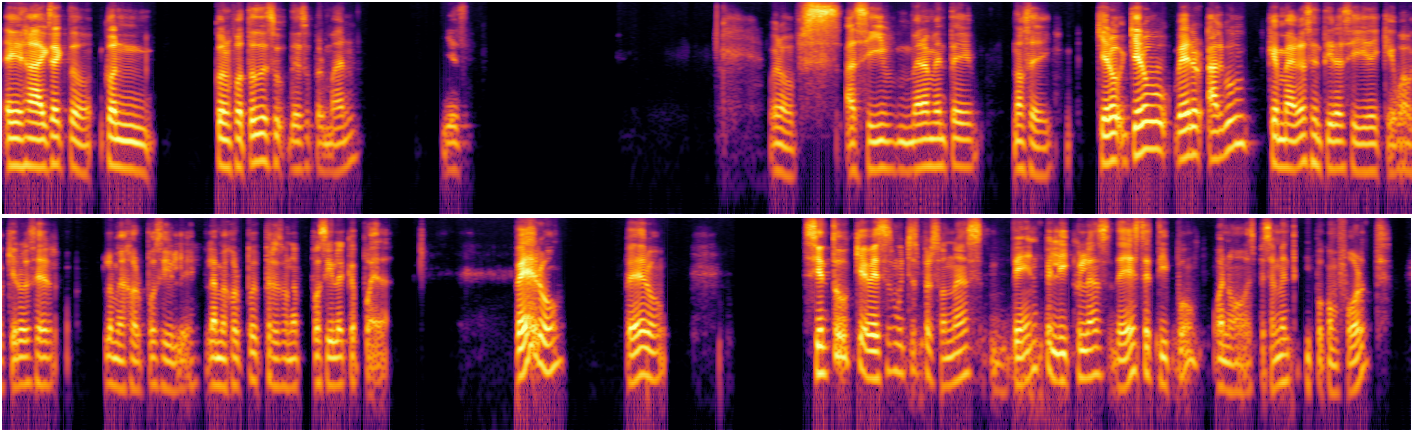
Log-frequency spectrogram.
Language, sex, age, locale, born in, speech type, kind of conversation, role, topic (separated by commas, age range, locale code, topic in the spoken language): Spanish, male, 20-24, es-MX, Mexico, conversation, unstructured, none, ¿Qué película recomendarías para levantar el ánimo?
